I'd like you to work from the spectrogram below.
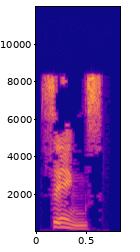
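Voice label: "sings", British English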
